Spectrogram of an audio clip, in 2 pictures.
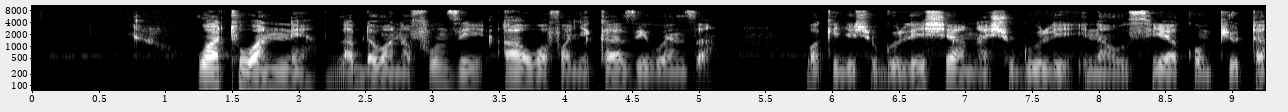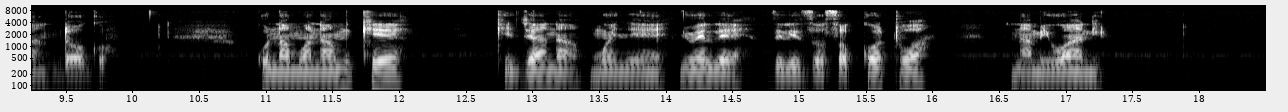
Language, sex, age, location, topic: Swahili, male, 25-35, Nairobi, education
